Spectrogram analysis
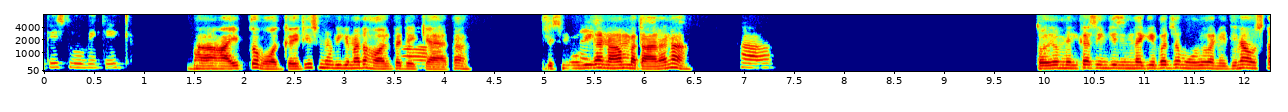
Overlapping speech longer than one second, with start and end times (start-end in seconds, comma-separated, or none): none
